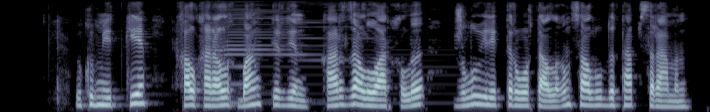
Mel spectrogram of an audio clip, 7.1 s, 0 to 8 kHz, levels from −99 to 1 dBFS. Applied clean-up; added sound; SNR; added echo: classical method spectral subtraction.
